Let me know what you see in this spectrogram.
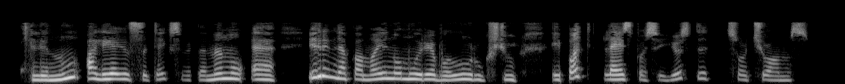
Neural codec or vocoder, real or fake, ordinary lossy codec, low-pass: codec, 16 kHz, 0.8 kbps, ZipCodec; fake; MP3, 32 kbps; 7.2 kHz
